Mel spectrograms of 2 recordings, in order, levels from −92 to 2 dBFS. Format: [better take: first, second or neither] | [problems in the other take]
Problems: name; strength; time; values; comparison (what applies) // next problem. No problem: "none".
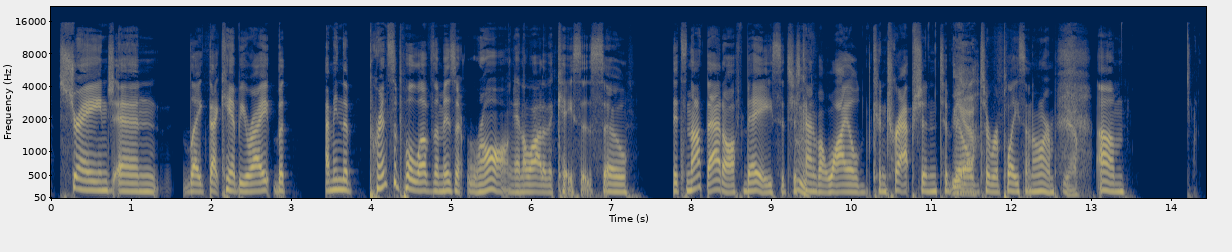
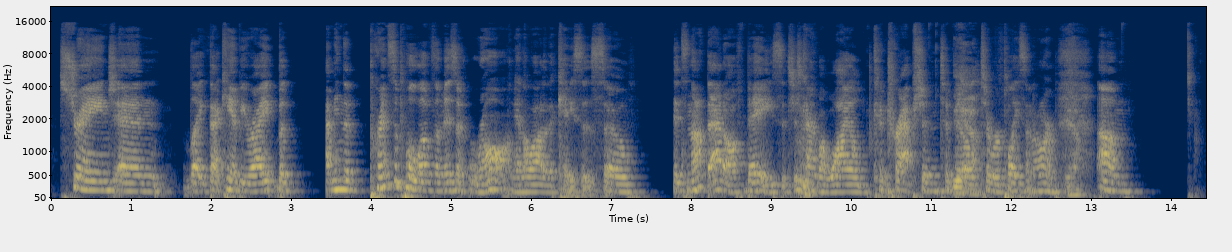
first | off-mic speech; far // room echo; very slight; dies away in 0.3 s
